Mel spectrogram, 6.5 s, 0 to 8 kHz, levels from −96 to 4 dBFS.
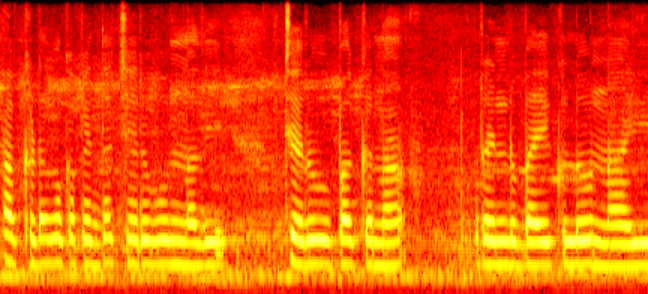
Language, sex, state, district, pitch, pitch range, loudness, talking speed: Telugu, female, Andhra Pradesh, Annamaya, 200 Hz, 190-210 Hz, -16 LUFS, 100 wpm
